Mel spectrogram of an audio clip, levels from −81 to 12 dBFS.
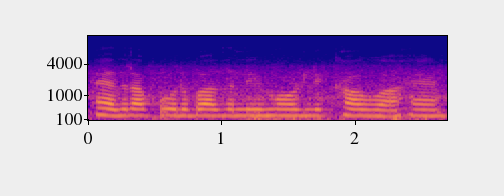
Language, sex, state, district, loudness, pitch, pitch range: Hindi, female, Haryana, Jhajjar, -16 LUFS, 205 Hz, 205-210 Hz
